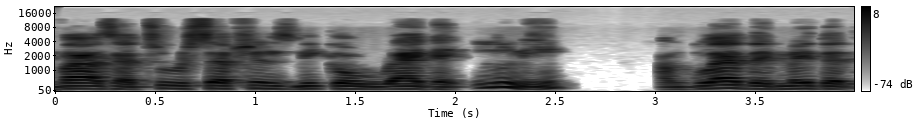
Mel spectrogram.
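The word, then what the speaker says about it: Ragaini: and said hey man my name is not right Gainey it's ragani David you know it's one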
